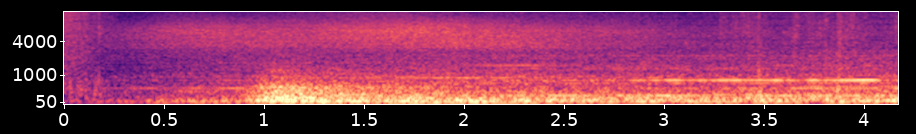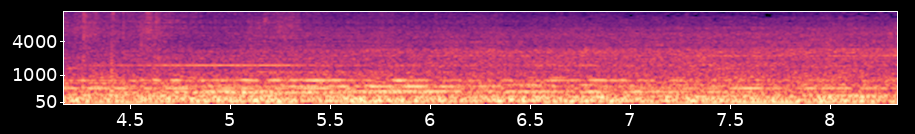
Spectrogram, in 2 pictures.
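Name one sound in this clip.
Footsteps tread on stone paving.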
